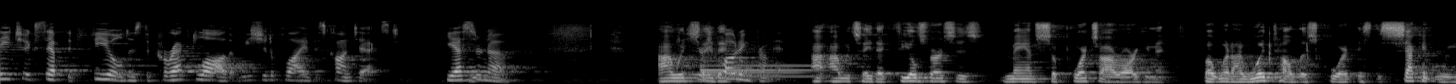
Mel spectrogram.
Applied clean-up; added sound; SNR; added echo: classical method log-MMSE.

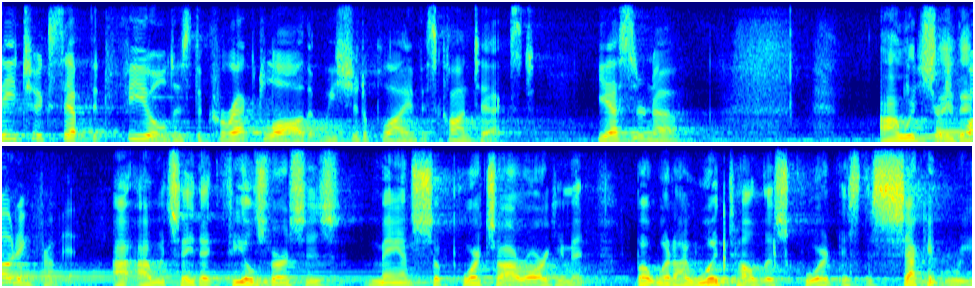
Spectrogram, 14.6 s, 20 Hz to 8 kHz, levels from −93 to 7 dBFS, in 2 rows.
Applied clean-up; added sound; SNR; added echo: neural separator model SepFormer DNS4.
